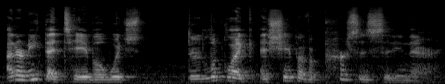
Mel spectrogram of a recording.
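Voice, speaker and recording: Bright-voiced man, casual storytelling. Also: mid-range voice, very animated, normal speed. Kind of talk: reading a listener story, then chatting.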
